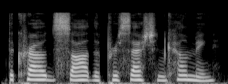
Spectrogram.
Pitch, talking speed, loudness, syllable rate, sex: 200 Hz, 160 wpm, -16 LUFS, 4.5 syllables/s, female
